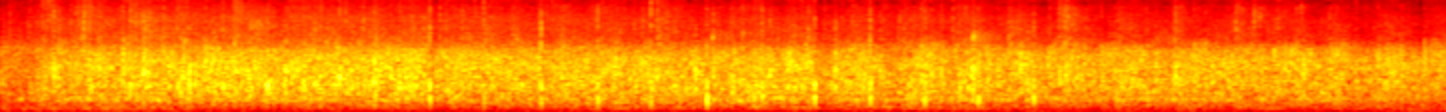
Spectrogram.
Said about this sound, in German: Danke an die Veranstaltungstechniker vom ZKM für eure Hilfe. Ihr könnt euch gerne mal kurz umdrehen, alle zu den Technikern, und denen auch klatschen.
